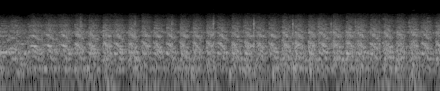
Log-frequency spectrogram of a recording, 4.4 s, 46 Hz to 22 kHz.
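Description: Dodge Ram 1500's starter cranking the engine in a fast, even rhythm for about four seconds without it catching, then cutting off. The owner takes the no-start for a lack of fuel.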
